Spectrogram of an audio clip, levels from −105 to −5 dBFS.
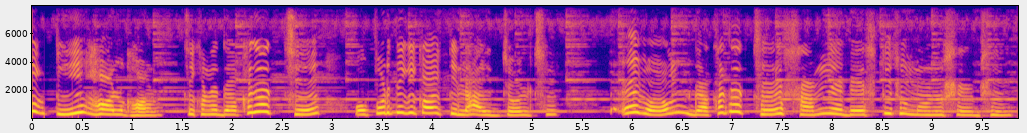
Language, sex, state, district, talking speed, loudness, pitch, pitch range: Bengali, female, West Bengal, Kolkata, 115 wpm, -16 LUFS, 310 Hz, 275-390 Hz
